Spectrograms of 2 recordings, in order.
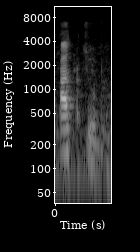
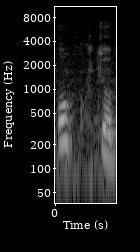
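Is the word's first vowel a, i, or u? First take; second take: a; u. First: The first vowel is a. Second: The first vowel is u. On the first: The speaker calls it wrong. "is not aktub" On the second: The speaker calls it right. "you pronounce it with what? With doma"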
